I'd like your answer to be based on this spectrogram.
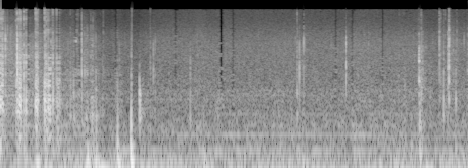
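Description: A solid green bar of soap is held upright, steadied by long nails, while a metal loop tool scrapes along its edge. The result is a series of short, crackly scraping strokes with brief bright clicks over a steady low rumble.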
